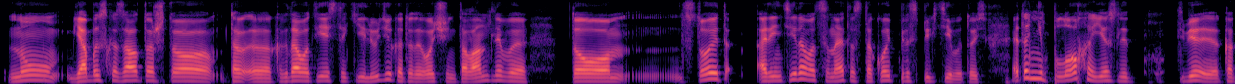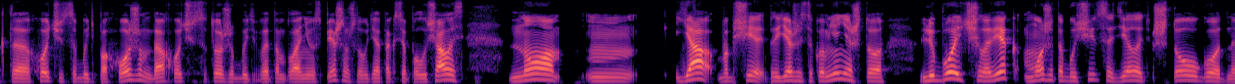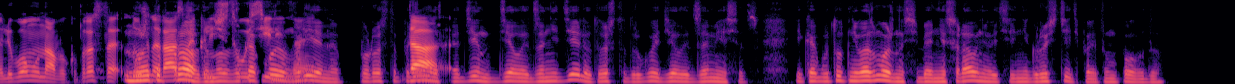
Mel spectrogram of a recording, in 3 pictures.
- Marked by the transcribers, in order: other background noise
- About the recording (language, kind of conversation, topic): Russian, podcast, Как перестать измерять свой успех чужими стандартами?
